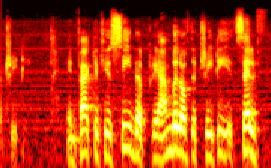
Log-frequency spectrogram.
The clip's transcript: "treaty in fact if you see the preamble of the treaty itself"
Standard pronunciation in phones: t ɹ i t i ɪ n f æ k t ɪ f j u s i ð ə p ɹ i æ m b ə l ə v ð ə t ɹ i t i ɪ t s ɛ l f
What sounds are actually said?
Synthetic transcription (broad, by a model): t ɹ i t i ɪ n f æ k t ɪ f j u s i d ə p ɹ i æ m b ə l ə v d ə t ɹ i t i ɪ t s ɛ l f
